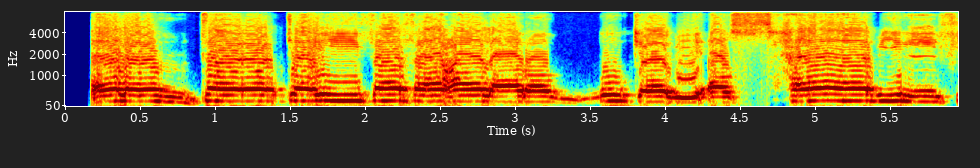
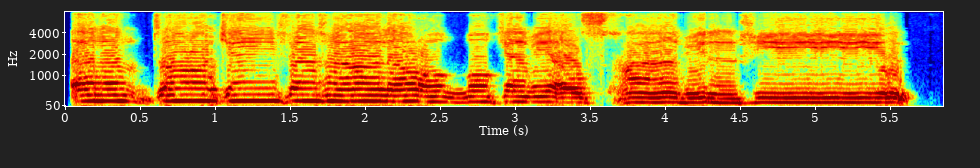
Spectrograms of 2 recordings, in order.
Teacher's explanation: شفت مفيش هواء طالع من الخيشوم خالص، يبقى كده قراءتي صحيحة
